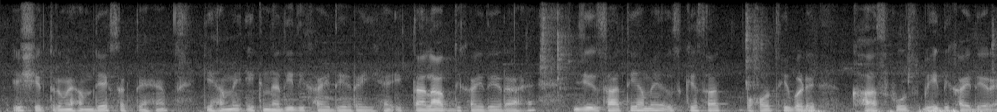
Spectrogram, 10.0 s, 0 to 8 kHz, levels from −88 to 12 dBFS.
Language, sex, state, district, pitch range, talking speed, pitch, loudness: Hindi, female, Bihar, Madhepura, 105-120 Hz, 220 wpm, 115 Hz, -19 LUFS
